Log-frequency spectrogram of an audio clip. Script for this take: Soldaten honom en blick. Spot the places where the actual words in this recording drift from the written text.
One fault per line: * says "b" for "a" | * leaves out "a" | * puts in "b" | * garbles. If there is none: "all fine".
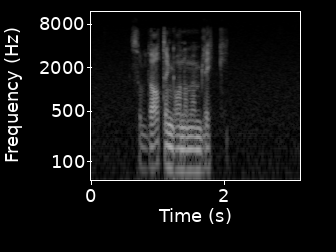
all fine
